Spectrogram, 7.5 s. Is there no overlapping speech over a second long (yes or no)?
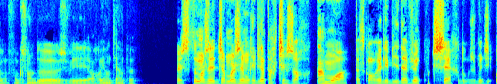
yes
